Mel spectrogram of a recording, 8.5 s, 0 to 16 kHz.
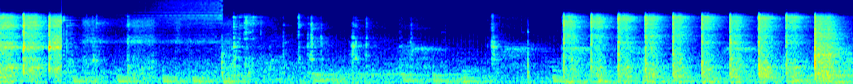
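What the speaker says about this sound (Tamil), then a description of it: "அந்த சைடு வந்து வீல் ஆக்சலை தட்டினா வீல் ஆக்சல் வந்து அப்படியே" A wheel axle is tapped through a Pulsar 220F motorcycle wheel: metallic knocks and scraping at first, then a quick run of about ten evenly spaced, close, sharp taps near the end, with no voices.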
